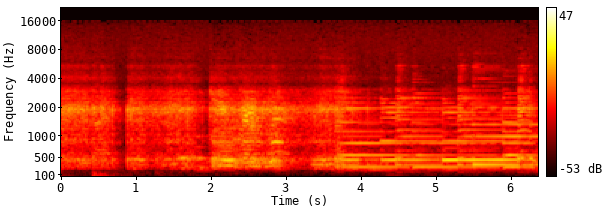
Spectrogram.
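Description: A vintage Panasonic flip-clock radio being tuned, heard through its small speaker: snatches of broadcast sound, briefly dropping out about one and two seconds in, then settling a little past the middle on a music station with steady held notes.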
